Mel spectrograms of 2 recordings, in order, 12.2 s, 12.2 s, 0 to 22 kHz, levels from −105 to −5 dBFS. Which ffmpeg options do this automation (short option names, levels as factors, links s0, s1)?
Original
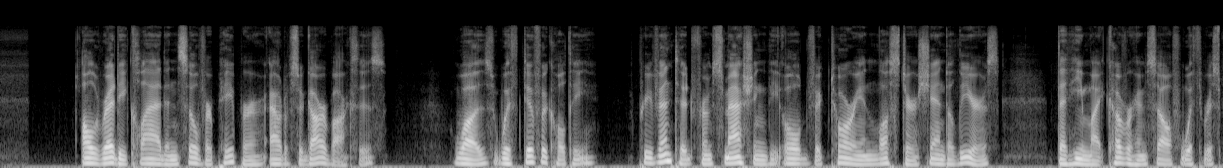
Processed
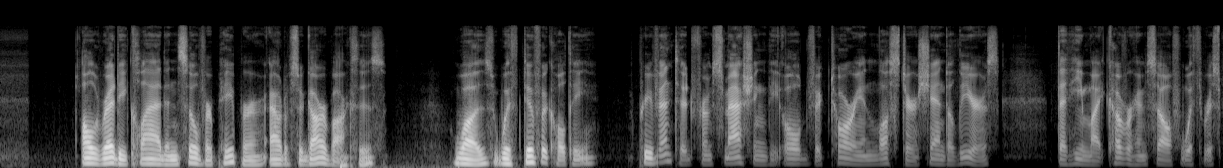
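-af "asetnsamples=n=441:p=0,asendcmd='3.4 highpass f 50;4.58 highpass f 130;5.38 highpass f 370;6.57 highpass f 1300',highpass=170"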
